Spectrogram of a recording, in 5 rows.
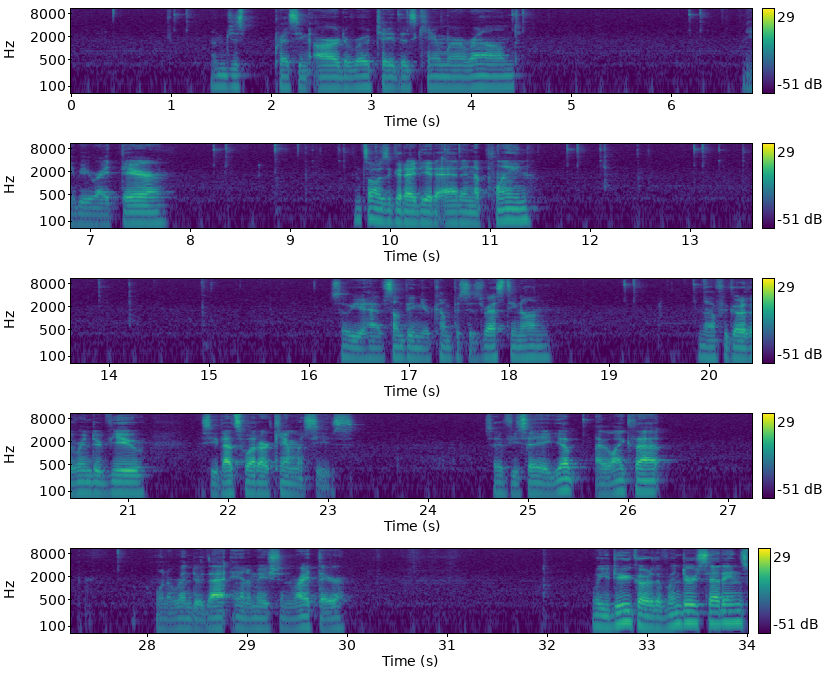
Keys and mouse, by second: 0.8 g, 3.1 r, 4.1 g, 6.0 g, 8.4 1, 10.6 shift+a, 11.9 s, 14.4 0.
